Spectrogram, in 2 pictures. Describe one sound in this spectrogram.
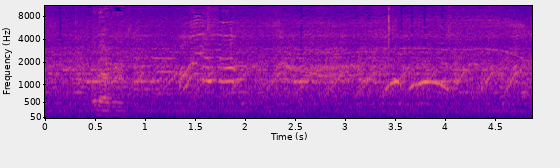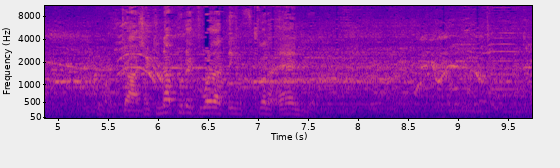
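Racing game music plays from a television speaker.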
